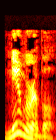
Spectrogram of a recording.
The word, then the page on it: numerable: British English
